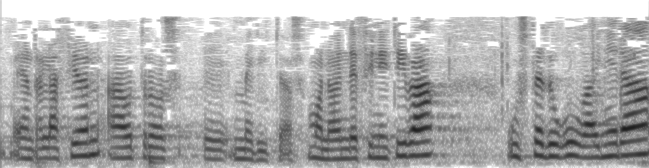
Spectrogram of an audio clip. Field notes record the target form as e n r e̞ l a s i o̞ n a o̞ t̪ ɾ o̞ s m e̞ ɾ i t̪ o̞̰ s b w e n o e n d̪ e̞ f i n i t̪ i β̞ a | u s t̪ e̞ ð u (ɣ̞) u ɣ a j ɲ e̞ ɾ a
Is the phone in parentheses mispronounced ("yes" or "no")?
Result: no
